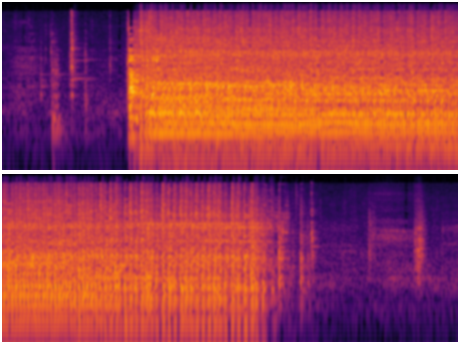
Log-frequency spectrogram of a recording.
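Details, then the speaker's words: Outboard on a Nardi Esprit hookah dive boat, test run: fires instantly and runs strong and even for six seconds, then shuts off cleanly. Normal running. "Hey, y'all want to hear the sweetest sound known to man? Maybe not all men, but for this man, for sure."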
